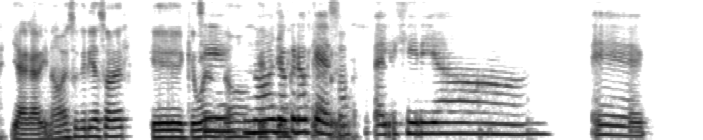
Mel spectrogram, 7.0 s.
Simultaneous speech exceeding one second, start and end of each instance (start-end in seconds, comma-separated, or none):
1.9-3.6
